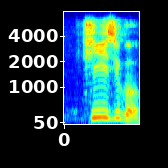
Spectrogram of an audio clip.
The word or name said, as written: fiisgo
